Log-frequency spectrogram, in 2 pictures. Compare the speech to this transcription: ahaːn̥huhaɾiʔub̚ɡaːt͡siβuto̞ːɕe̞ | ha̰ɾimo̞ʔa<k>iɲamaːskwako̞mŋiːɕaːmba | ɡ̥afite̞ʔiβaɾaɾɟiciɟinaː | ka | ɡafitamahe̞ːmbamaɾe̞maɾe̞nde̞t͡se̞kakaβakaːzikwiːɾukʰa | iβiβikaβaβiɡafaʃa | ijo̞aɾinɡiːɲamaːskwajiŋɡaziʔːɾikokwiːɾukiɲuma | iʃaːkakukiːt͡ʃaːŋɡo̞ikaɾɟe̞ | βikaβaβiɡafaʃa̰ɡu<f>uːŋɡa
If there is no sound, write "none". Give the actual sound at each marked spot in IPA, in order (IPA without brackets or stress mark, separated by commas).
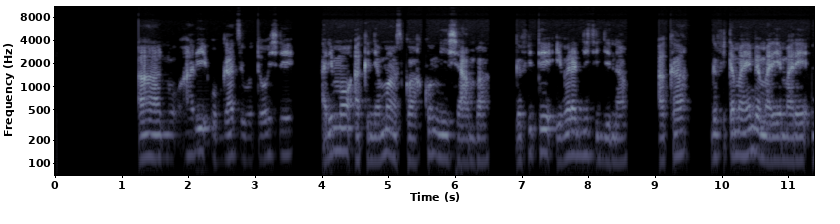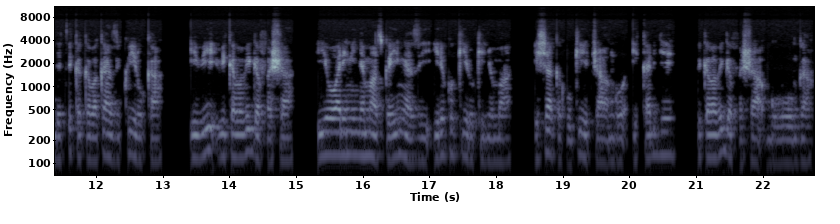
k, h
